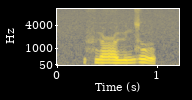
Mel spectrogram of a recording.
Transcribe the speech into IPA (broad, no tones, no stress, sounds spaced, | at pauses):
f ʉ ʕ ʉ n z ʊ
